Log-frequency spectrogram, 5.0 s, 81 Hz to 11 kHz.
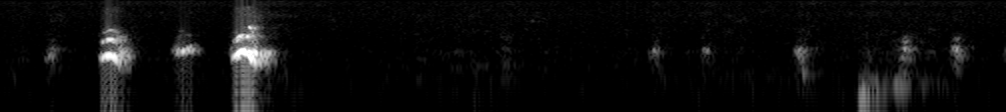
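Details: Blenheim Cavalier King Charles Spaniel puppies from Remy's first litter of six, two females and four males born March 7–8, in an indoor puppy pen during potty training; a few short whiny yelps with harmonics, two loud, then quiet faint whimpers.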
